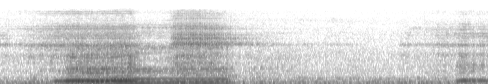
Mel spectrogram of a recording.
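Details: A loud, low rumbling snore on one breath in, then quiet, with the next snore starting at the end, recorded while sleeping in a car; snoring.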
